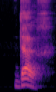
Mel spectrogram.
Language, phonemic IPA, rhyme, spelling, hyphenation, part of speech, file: Dutch, /dœy̯x/, -œy̯x, duig, duig, noun, Nl-duig.ogg
- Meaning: 1. stave, plank of the wall of a barrel 2. piece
